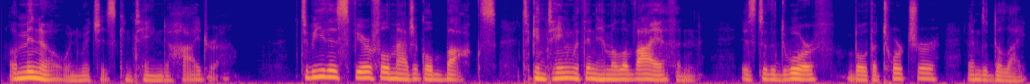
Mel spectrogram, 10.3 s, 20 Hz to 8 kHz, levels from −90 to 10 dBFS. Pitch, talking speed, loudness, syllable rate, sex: 135 Hz, 175 wpm, -20 LUFS, 5.3 syllables/s, male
